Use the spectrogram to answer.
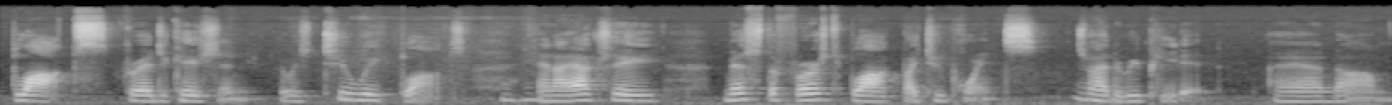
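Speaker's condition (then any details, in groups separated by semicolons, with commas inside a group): Cleft palate and cleft lip; congenital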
